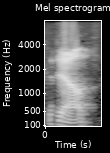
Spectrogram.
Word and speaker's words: Bedell: Bedell, yeah. From Greater Than Games. – It rhymes with and Bedell from Dragon Ball Z.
